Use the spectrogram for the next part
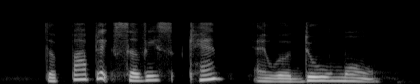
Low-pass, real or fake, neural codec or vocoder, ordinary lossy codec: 7.2 kHz; fake; codec, 16 kHz, 2 kbps, FunCodec, trained on Chinese and English, 25 frames a second; none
